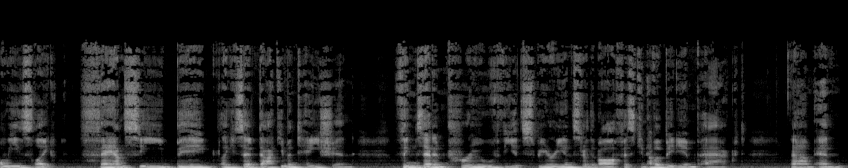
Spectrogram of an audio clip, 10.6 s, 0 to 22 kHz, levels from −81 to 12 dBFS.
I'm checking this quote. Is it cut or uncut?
cut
